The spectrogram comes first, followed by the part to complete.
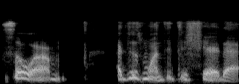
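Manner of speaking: crying, tearful. Speaking to the group after becoming too emotional to go on, crying. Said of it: "releasing through tears".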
